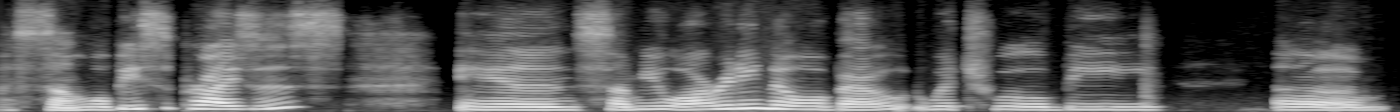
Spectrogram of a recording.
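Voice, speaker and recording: A textile artist with a stuffy, sniffly nose hosts a relaxed crafting livestream, greeting viewers by name while showing her stitching. Her voice is medium-pitched and darkish, and the recording is muffled with no echo.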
